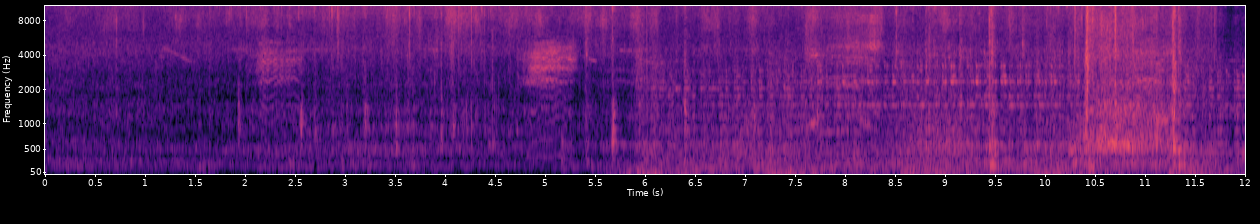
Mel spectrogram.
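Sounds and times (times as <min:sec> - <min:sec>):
van rolling over gravel: 0:00.0 - 0:12.0
tyres crunching on gravel: 0:00.4 - 0:11.8.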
